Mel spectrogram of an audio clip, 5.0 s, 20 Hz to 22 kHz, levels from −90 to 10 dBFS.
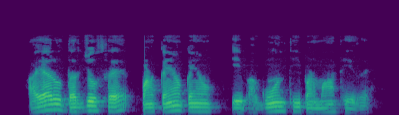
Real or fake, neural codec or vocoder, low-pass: real; none; 7.2 kHz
